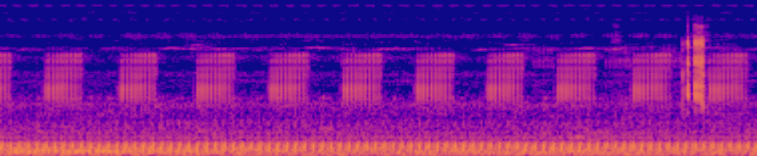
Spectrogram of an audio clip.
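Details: Frog croaking at night: fairly faint, regular short notes about twice a second under a dominant low droning hum, with a brief sharp click near the end.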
